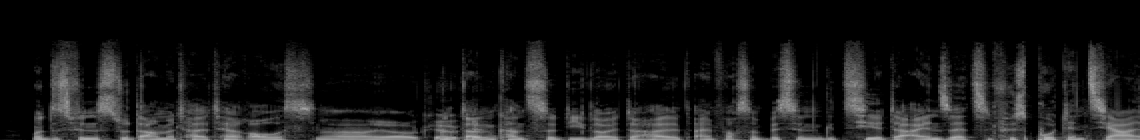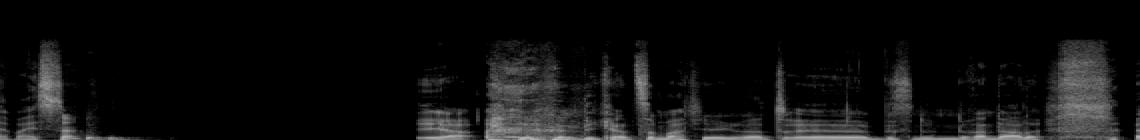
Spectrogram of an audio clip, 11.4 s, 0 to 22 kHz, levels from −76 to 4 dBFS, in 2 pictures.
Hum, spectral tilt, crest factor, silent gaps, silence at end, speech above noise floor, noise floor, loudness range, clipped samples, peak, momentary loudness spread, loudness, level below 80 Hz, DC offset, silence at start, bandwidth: none; -4 dB/octave; 18 dB; 6.78-7.78 s; 0 s; over 65 dB; under -90 dBFS; 2 LU; under 0.1%; -8 dBFS; 4 LU; -25 LUFS; -48 dBFS; under 0.1%; 0.15 s; 16 kHz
